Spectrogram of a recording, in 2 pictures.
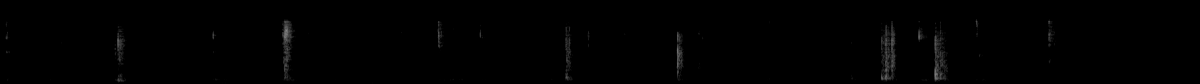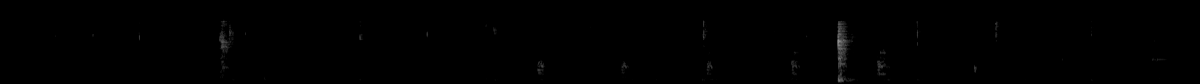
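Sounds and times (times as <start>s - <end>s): man chewing food: 2.1s - 24.0s
wet mouth clicks and lip smacks: 13.8s - 14.5s.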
